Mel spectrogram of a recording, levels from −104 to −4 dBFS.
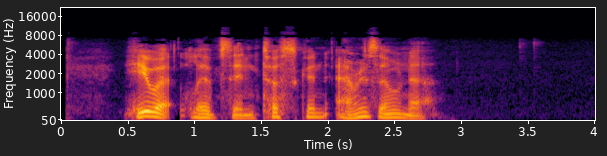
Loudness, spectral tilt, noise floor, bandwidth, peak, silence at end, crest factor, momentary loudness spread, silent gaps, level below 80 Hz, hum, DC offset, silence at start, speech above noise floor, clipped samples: -24 LUFS; -4.5 dB/octave; -74 dBFS; 8.6 kHz; -2 dBFS; 1.2 s; 24 dB; 11 LU; none; -60 dBFS; none; under 0.1%; 0.5 s; 50 dB; under 0.1%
